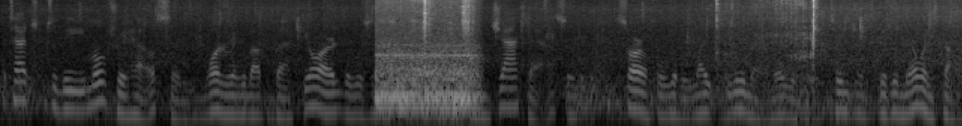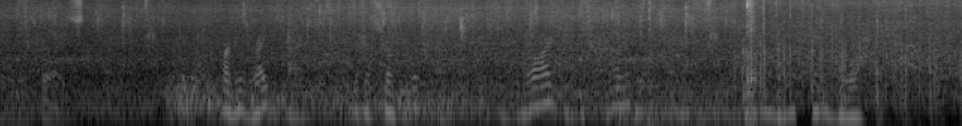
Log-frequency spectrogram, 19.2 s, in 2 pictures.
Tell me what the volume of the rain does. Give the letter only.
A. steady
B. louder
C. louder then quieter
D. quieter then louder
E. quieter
B.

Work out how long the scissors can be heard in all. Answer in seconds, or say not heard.
4 s.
